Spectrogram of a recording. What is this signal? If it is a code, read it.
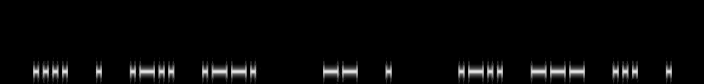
Morse code, heard as a keyed tone, about 25 wpm, spaced as for 18 wpm, 600 Hz. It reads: HELP ME LOSE
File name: SS108 18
